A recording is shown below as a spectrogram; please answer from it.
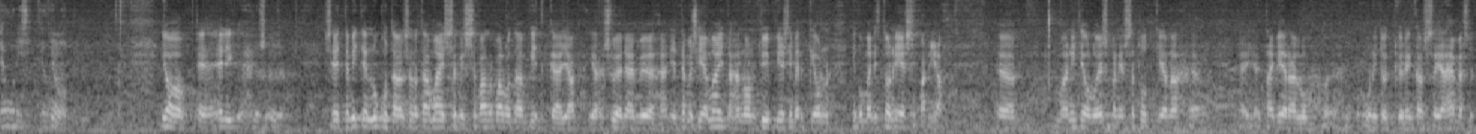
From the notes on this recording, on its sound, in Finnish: … Espan lavalla 27.7.2019. Helsingin Lähiradio 100,3MHz.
